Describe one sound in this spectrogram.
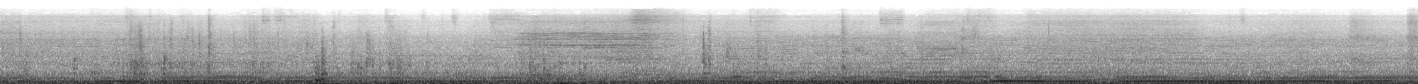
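A diesel excavator engine rumbles steadily from inside the cab.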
